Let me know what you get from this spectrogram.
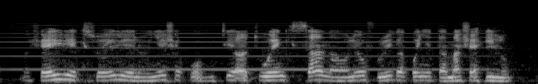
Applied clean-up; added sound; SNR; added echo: none; Bowed string instrument; 18 dB; none.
